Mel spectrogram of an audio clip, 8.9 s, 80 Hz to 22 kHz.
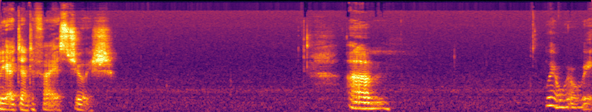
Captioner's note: pauses 6 seconds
